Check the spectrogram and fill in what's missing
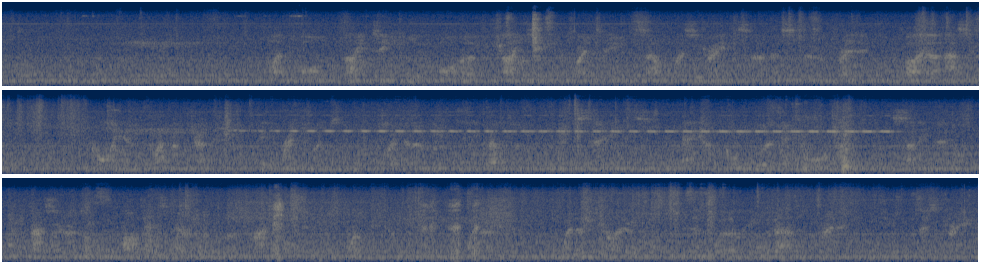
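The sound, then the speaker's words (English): A constant electrical hiss fills a moving train carriage over a low steady rumble, with scattered clicks and knocks, faint indistinct voices, and a thin high whine that holds for several seconds midway. “I think the sort of hissy noise that you can hear in the background, or sort of electrical hissy noise, is the same thing for this kind of train.”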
